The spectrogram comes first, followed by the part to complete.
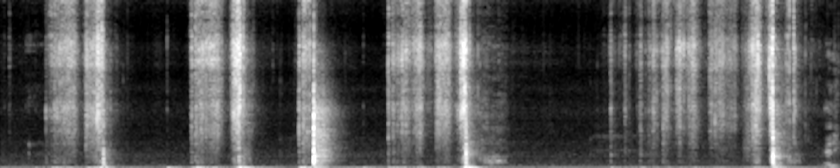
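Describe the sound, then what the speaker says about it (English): A knife chops an onion on a board during stew preparation, with repeated sharp chopping strikes in uneven bursts of close thuds and a steady low hum underneath. "Another onion here. I might as well cut you up too."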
